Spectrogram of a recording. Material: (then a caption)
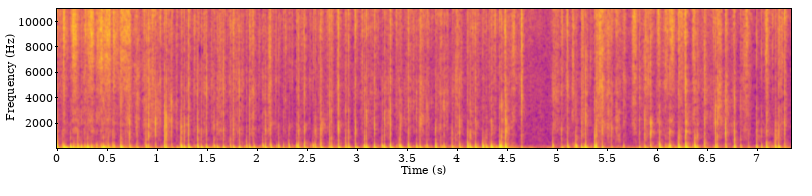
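Polyethylene foam. A small, thin, light white foam packing sheet, likely polyethylene, is held in both hands close to the microphone and tapped and scratched rapidly with fingertips and short nails. Dozens of quick, dull, low thumps run together with a soft scratchy texture and almost no ring. They pause briefly just before the five-second mark, then resume.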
